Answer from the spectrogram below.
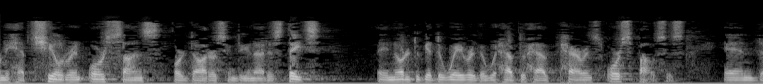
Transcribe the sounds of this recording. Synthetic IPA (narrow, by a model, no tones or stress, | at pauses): õnliæv̥t͡ʃʰɪlˠdɹɨ̃nə˞sʌ̃nz | ɔɹdɔɾə˞sɨ̃nðɨjʉnaɪɾɨd̥steɪts | ɪ̃nɔɹɾə˞tuɡɛt̪̚ðəweɪwəɹðeɪwʊdhævtuhæv̥pʰɛɹɨ̃ntsə˞spaʊsɨz̥ | ɨ̃n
